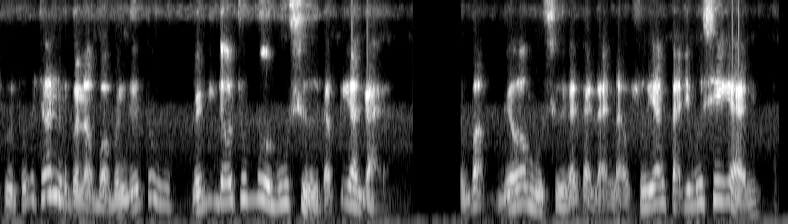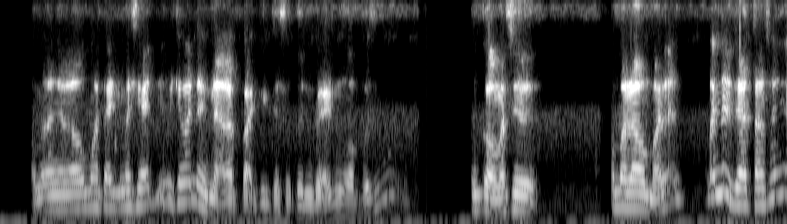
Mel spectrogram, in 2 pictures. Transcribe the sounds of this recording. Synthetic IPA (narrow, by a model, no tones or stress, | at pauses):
t̪ut̪umat͡ʃamanəkana̰ʔbuaʔbəndət̪u | d͡ʒadidawt͡ʃubəbəusət̪apiɡaɡa̰l | səbap̚diawabəusədakat̪̚da̰ʔna̰psujaŋt̪aʔdibəsɪhkana̰maaŋalaumaht̪aʔd͡ʒimas̬ɪhadəmat͡ʃamanənaʔlapat̪̚kit̪əsukənt̪aʔnuapəs̬əmuə | əŋkawmasə | amalaumahnaʔmanədat̪aŋs̬aŋa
